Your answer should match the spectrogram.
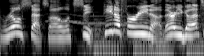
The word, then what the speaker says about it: Pininfarina: Pininfarina.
